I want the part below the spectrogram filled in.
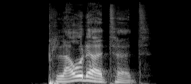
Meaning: inflection of plaudern: 1. second-person plural preterite 2. second-person plural subjunctive II
- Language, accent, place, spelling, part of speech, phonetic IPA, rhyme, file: German, Germany, Berlin, plaudertet, verb, [ˈplaʊ̯dɐtət], -aʊ̯dɐtət, De-plaudertet.ogg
